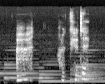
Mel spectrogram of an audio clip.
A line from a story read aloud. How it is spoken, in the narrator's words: he murmured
